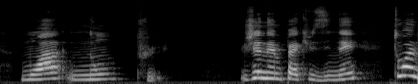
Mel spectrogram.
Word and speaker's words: moi non plus: moi non plus et on ne prononce pas le s final moi non plus je n'aime pas cuisiner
